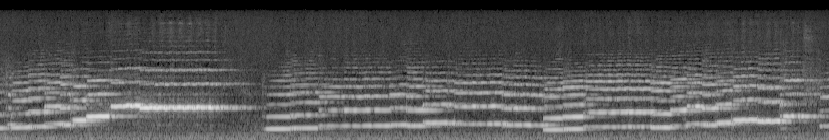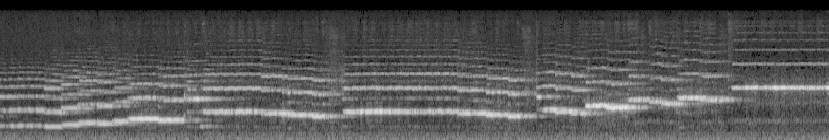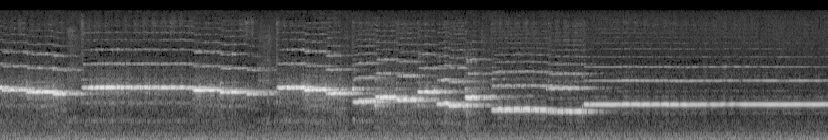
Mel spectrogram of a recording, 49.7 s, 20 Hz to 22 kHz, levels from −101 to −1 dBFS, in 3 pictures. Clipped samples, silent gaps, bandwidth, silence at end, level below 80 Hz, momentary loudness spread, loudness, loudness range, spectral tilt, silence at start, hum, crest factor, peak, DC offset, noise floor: under 0.1%; none; 16 kHz; 0 s; -52 dBFS; 14 LU; -22 LUFS; 11 LU; -3 dB/octave; 0 s; none; 16 dB; -8 dBFS; under 0.1%; -43 dBFS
